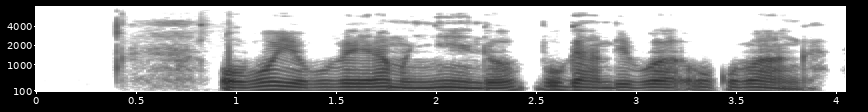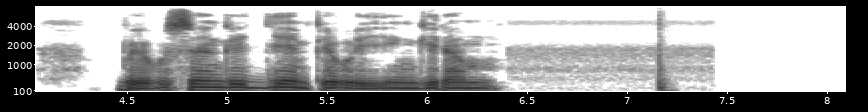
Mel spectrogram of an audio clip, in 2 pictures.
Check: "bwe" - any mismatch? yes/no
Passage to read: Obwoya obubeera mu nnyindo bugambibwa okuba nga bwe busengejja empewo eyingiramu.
no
